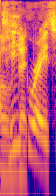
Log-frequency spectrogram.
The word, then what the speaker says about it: Tigres: I know Tigres is how you say that, huh?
